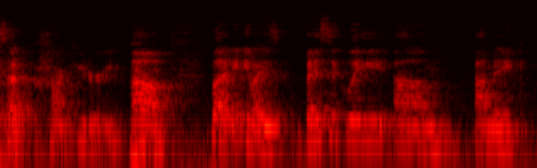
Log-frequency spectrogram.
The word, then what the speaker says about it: charcuterie: Charcuterie is how you say it. Thanks, I didn't. Yeah, a lot of people have no idea how to say it. So charcuterie.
